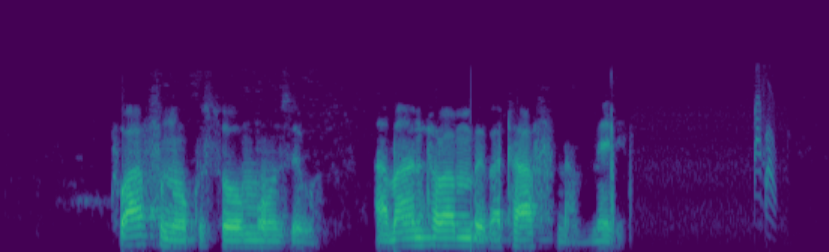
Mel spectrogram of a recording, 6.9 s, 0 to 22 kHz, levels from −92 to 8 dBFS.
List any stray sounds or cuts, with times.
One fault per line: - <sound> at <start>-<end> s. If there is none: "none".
- chirp at 6.3-6.5 s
